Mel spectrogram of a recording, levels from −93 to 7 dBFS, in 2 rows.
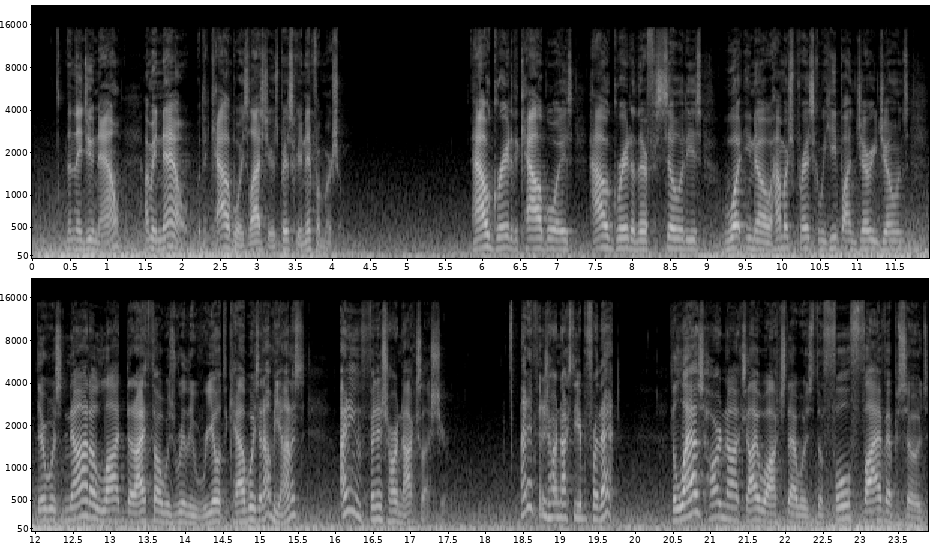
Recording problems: low rumble; faint; throughout; 25 dB below the speech

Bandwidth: 15 kHz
